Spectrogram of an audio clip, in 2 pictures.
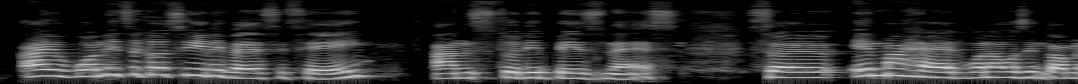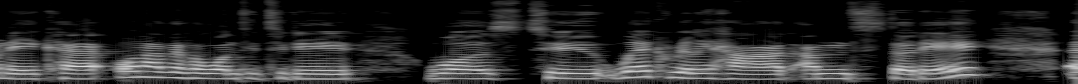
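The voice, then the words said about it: UK accent. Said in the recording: “we can certainly hear your lovely UK accent”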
